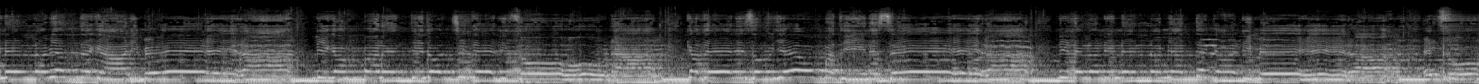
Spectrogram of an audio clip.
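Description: A live folk band of violin, guitar, keyboard and tambourine playing an upbeat tune with a steady beat and a sung melody over it.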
